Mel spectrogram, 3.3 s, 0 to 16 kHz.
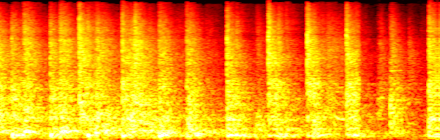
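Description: A 12-year-old boy pounds metal with a hammer at a blacksmith's forge in the old city of Kabul, about ten loud, ringing blows in a steady, slightly uneven rhythm, with a low rumble of work noise beneath.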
